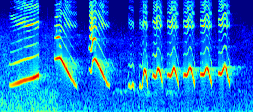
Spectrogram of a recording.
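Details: White-cheeked laughingthrush of the Central Highlands in wild-style forest song with long clear notes, played to train caged birds: a rising whistle, two loud falling slurs, then seven short looping whistled notes in a quick, even series.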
